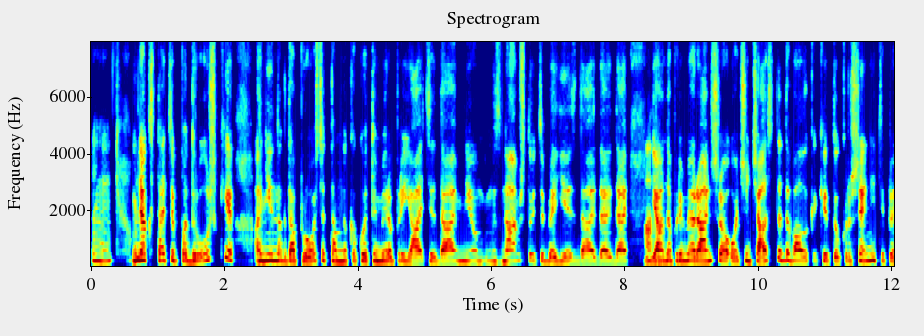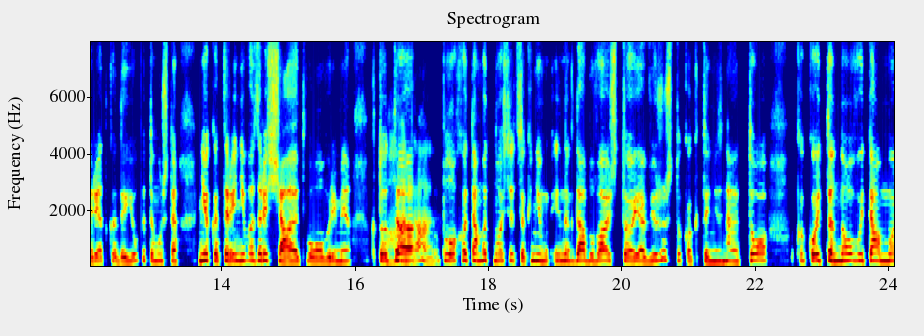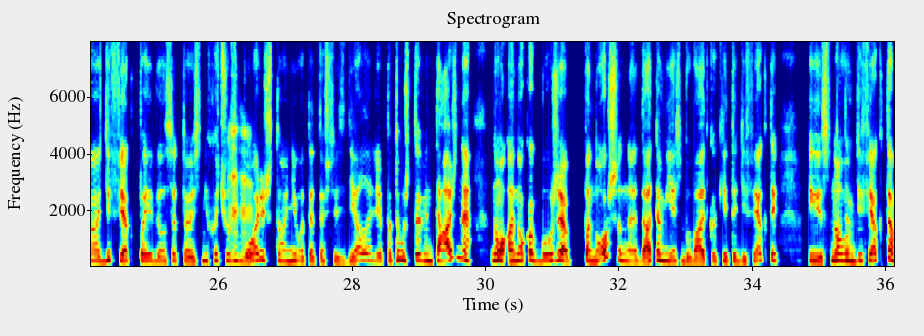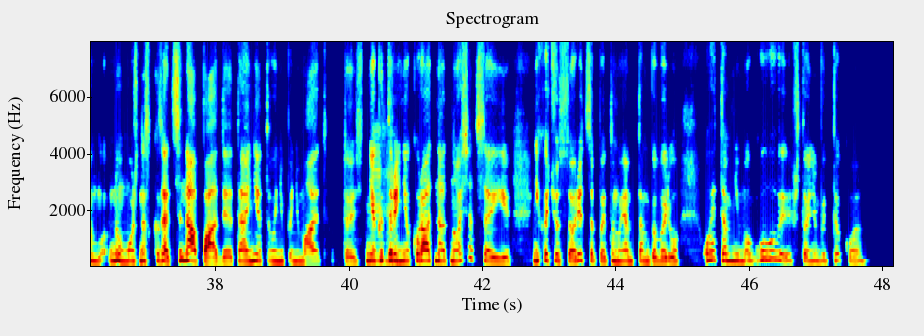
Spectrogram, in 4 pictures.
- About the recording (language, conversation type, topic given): Russian, podcast, Какое у вас любимое хобби и как и почему вы им увлеклись?
- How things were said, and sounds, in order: none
